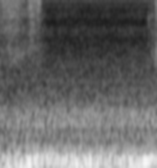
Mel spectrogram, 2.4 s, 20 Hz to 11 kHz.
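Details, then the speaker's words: 2014 Chevrolet Impala at about 60 mph after new tires were fitted: even low tire and road rumble with no rhythmic throbbing or wobble; the earlier noise is no longer heard and it rides much better. "I think that might have solved our problem, y'all. Cause I'm definitely not hearing it, and I'm going what? 60. It's riding much better."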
